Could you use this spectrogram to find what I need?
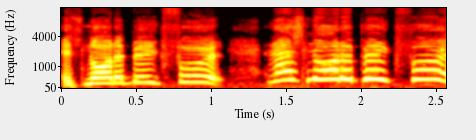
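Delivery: high-pitched scream. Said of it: "and then he screamed".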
